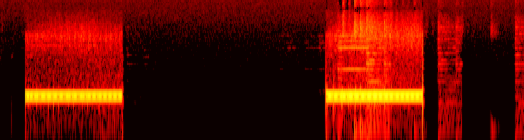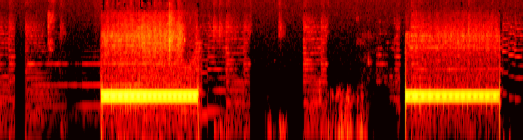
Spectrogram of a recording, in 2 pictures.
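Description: Telephone tones while calling a number back: four steady, mid-pitched tones of about two seconds each, evenly spaced by quiet gaps holding faint clicks and small noises.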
